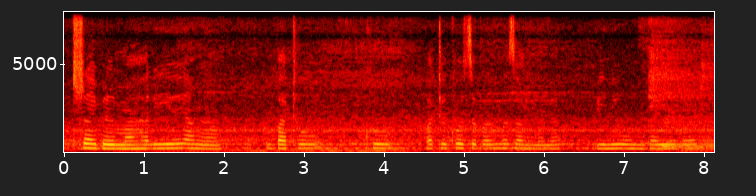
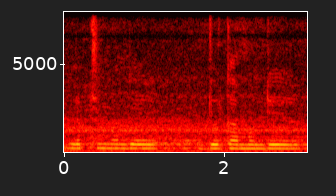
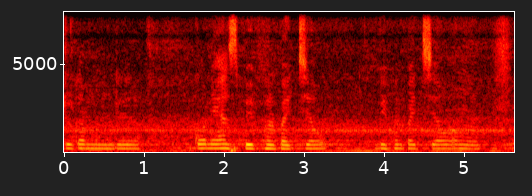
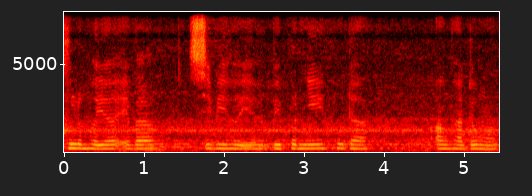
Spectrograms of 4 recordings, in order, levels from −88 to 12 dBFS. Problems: low volume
